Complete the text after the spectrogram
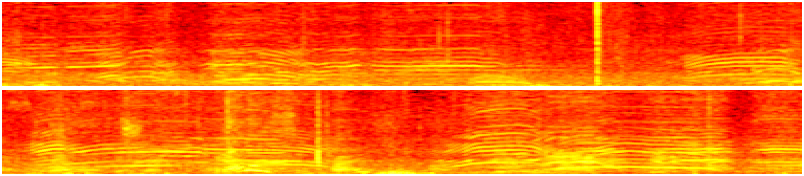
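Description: Hockey sticks clack against a ball now and then.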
